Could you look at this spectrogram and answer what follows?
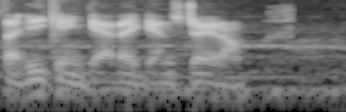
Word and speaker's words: Jaedong: Yeah, Lee Jaydong his name and literally using that as his ID. So, his middle and last names. And I love that Dong rhymes with Wong, by the way.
